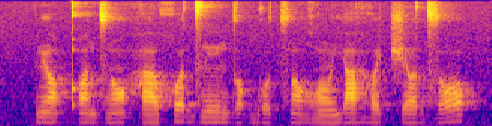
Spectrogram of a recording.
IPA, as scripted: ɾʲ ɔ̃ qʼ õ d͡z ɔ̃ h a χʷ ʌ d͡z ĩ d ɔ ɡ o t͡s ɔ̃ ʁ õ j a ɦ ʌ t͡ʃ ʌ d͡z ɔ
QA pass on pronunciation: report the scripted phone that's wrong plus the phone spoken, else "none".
none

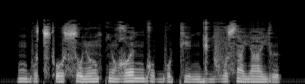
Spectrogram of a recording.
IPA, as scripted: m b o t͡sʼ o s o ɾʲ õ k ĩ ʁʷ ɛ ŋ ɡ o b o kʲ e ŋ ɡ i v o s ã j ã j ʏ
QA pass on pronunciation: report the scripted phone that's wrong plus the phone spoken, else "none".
none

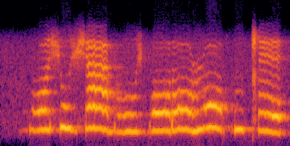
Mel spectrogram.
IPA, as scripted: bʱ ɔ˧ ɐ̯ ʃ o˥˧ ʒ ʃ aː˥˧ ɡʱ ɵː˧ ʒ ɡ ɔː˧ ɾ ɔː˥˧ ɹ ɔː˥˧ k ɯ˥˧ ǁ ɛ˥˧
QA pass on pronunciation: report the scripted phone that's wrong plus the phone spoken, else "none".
ɵː˧ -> oː˧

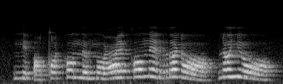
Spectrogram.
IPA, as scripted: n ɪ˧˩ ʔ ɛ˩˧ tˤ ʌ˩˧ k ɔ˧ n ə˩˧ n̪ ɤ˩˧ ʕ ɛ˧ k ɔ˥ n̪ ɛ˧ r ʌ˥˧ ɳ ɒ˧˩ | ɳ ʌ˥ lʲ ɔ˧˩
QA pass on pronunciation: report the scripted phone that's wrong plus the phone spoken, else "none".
ɤ˩˧ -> ɔ˩˧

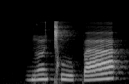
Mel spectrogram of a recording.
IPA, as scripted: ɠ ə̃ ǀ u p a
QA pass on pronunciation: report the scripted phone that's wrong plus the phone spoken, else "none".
ɠ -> ɡ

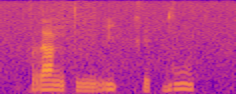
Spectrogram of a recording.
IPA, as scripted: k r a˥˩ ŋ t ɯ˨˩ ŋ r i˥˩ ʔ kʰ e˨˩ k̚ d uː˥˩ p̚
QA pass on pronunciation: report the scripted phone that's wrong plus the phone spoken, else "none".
none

